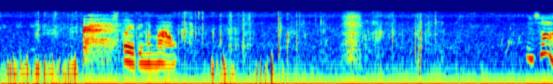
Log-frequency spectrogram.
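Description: Quiet outdoor ambience by a pond. A short soft hiss comes about a second in, then a brief murmured voice, with scattered faint clicks and another soft hiss later.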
